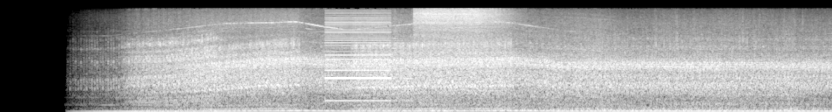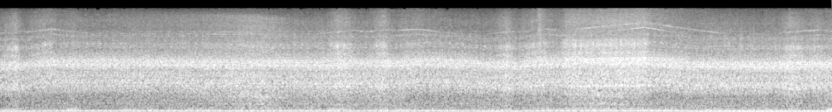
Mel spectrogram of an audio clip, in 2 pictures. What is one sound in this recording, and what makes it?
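A bus engine rumbles steadily as it drives along a winding road.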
